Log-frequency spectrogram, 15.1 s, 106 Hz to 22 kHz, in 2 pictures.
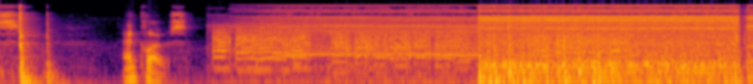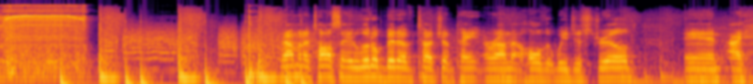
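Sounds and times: drill cutting through sheet metal: 0:02.1 - 0:08.5
background music: 0:02.1 - 0:15.0.

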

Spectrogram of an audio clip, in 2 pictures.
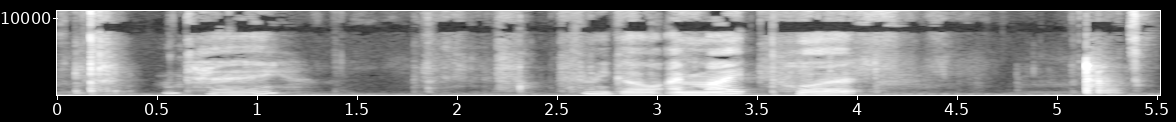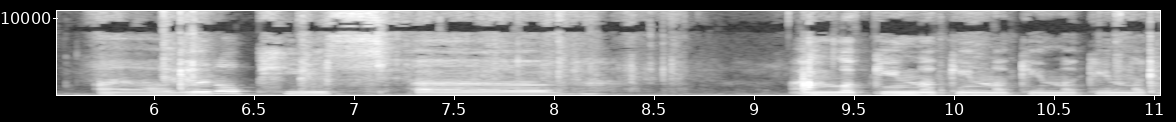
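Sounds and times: woman speaking: 0:00.5 - 0:01.3, 0:02.6 - 0:04.2, 0:05.7 - 0:08.3, 0:09.2 - 0:11.0.

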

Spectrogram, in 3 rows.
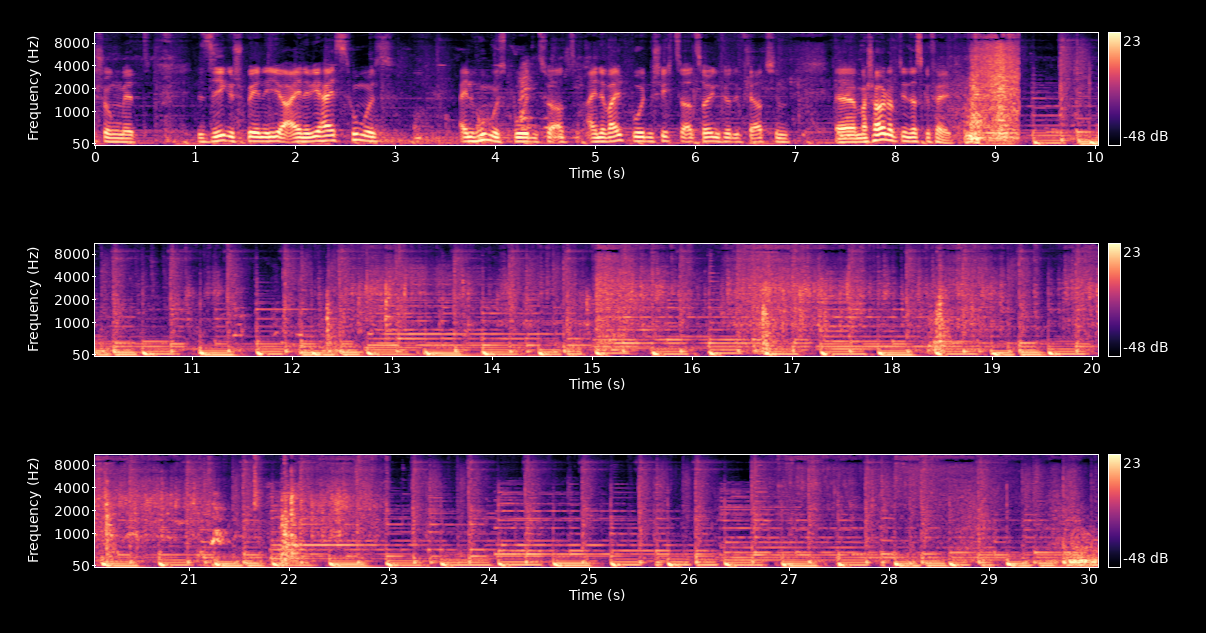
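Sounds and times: wood chips into metal wheelbarrow: 0:08.4 - 0:09.3, 0:10.7 - 0:23.1, 0:26.6 - 0:30.0
shovel scraping wood chips: 0:08.5 - 0:09.3, 0:12.2 - 0:23.0, 0:26.7 - 0:30.0
background music with beat: 0:09.2 - 0:30.0.

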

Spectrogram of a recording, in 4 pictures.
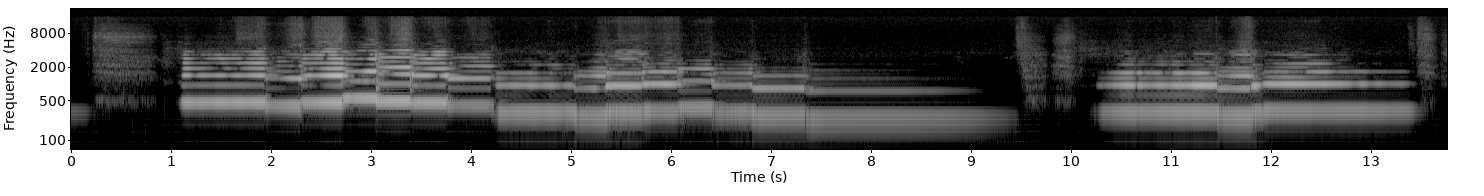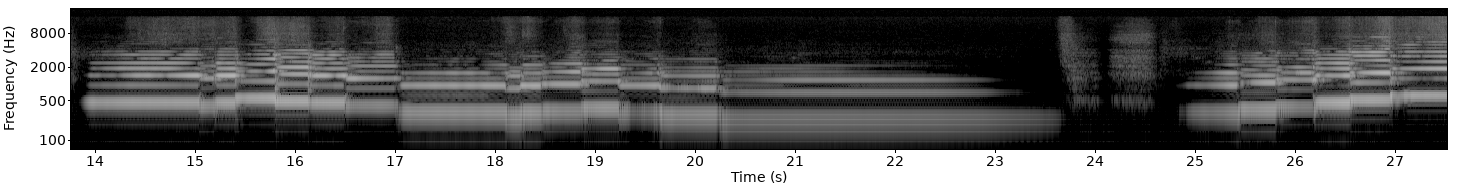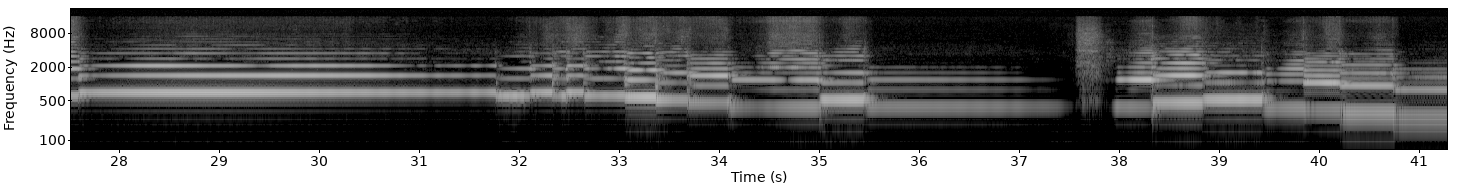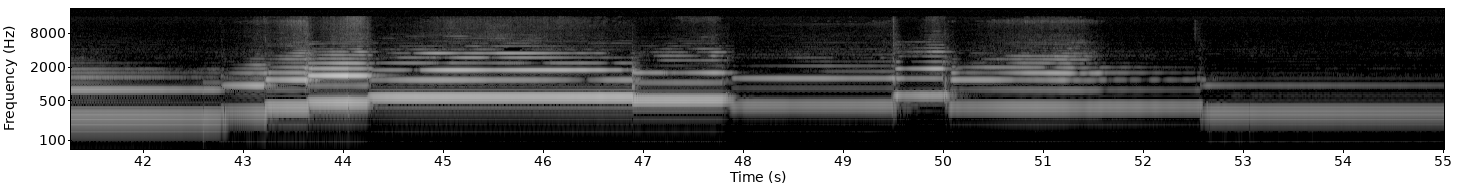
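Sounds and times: solo clarinet jazz ballad: 0:00.0 - 0:55.0.

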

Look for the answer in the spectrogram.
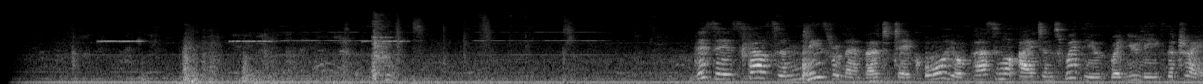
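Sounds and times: train interior low hum: 0:00.1 - 0:12.0.

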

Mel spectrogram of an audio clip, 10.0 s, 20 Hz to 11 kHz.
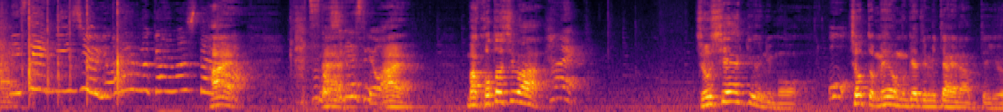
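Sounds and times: people clapping: 0:00.0 - 0:01.6.

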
